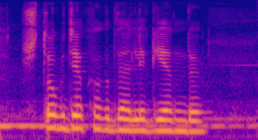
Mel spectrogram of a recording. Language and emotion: Russian, neutral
